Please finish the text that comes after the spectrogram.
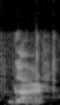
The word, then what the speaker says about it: llegar: And it's pronounced like this, llegar, okay? It has the hard G sound.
